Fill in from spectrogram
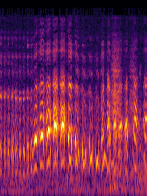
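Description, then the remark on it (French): A male bird mimics the calls of monkeys it shares the forest with: a rapid, continuous run of bright, chattering whoops that rise in intensity and then ripple on at a steady pace, with no talking. “Donc ce sont les mâles qui, pendant la saison des amours, reproduisent tout un tas de sons qu'ils entendent autour d'eux pour attirer les femelles, notamment les chants des autres oiseaux ou des bruits de singes, comme vous allez entendre.”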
